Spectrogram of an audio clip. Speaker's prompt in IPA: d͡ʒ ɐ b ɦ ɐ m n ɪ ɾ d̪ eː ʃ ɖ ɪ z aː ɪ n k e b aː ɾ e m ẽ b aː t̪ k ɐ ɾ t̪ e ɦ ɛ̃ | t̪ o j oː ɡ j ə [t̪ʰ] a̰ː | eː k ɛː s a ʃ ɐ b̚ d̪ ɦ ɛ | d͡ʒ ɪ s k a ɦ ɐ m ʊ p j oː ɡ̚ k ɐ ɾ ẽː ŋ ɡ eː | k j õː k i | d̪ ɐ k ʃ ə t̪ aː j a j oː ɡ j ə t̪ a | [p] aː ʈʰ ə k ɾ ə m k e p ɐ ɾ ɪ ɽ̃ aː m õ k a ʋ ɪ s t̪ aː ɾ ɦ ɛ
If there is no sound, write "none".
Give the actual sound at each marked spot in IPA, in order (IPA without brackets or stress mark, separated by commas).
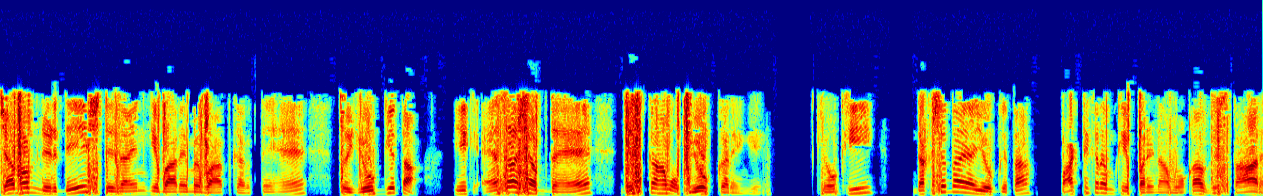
t̪, p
